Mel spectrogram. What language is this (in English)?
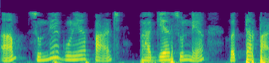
Gujarati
